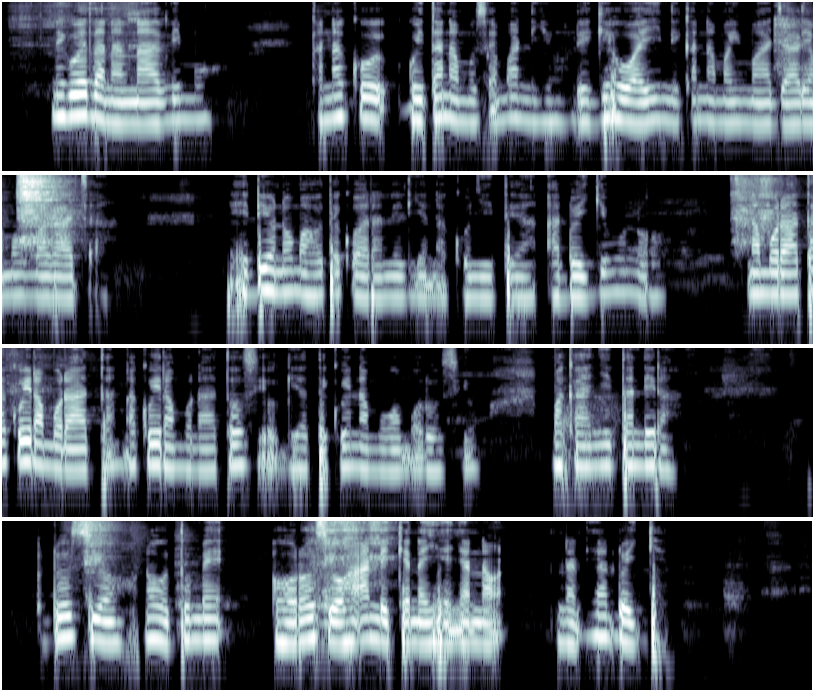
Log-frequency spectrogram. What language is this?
Kikuyu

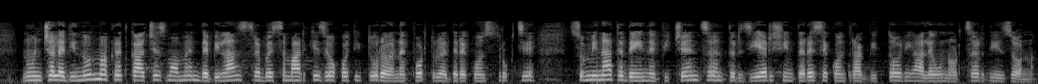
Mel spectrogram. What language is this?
Romanian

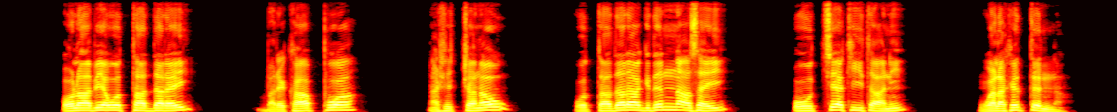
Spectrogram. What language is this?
Dawro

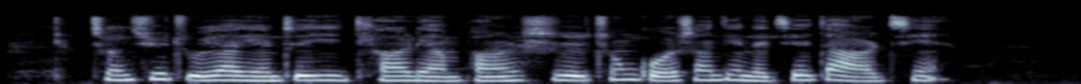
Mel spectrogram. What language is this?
Chinese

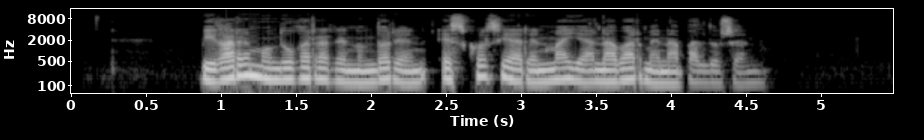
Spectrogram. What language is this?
Basque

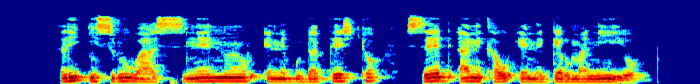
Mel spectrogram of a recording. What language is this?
Esperanto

